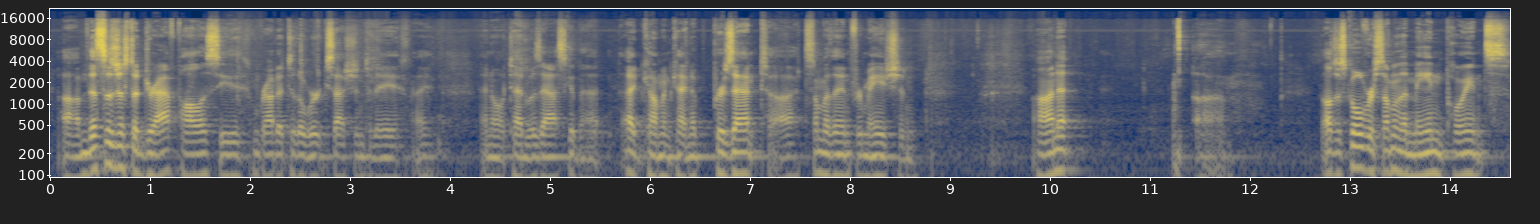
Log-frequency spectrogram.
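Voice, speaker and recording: Pausing long and often, a man with a fairly low pitch talks at a moderate pace amid audible room echo. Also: fairly even intonation. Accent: American. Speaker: county staff presenting policy. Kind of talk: public meeting presentation. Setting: county board work session. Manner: loud.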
